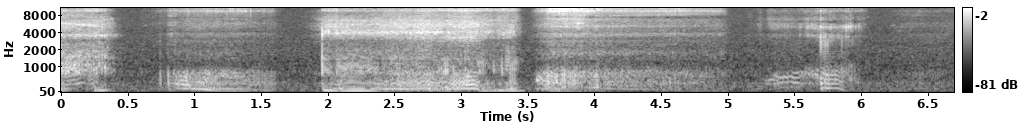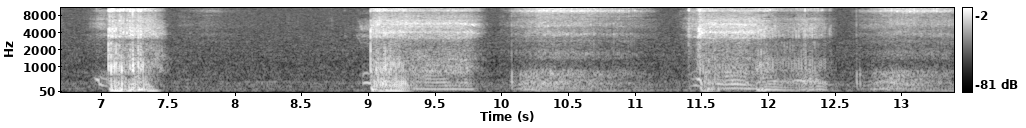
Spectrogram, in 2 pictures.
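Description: Irregular snuffling snores and snorts of varying length and loudness, with short gaps between; uneven snoring.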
